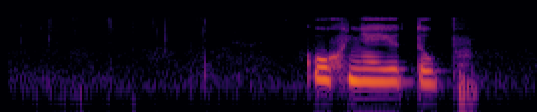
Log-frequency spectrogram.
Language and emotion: Russian, neutral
